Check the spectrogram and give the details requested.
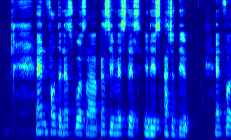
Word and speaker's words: pessimistic: And for the next word, pessimistic, it is adjective. And for this word, you need to stress the third syllable, miss, right?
